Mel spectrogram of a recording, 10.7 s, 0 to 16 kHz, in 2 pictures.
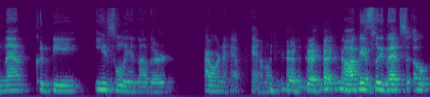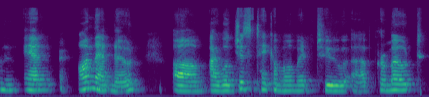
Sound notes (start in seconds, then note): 3.4 laughs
